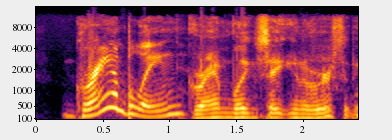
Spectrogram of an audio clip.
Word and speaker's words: Grambling: It rhymes with perambling. Perambling? Yeah. That's not a thing. It's not, but it rhymes with that. What? Grambling. Grambling? Grambling State University.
